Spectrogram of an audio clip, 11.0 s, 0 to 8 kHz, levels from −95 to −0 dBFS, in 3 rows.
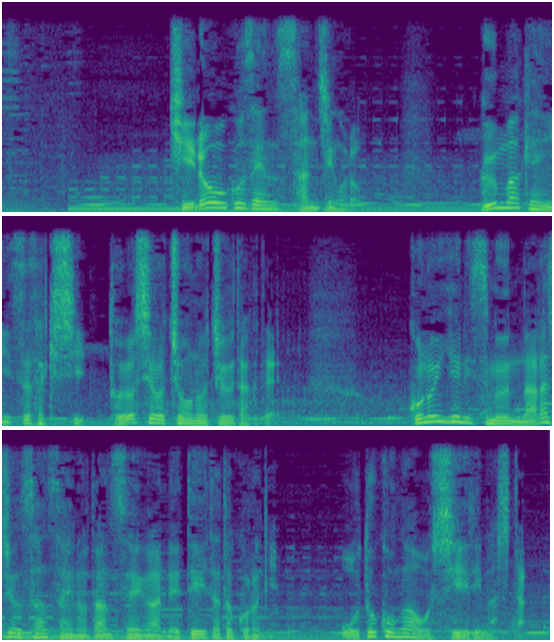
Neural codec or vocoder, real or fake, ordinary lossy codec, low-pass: none; real; none; 7.2 kHz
